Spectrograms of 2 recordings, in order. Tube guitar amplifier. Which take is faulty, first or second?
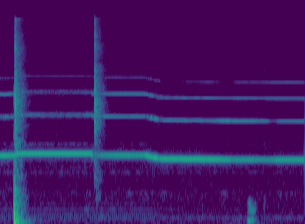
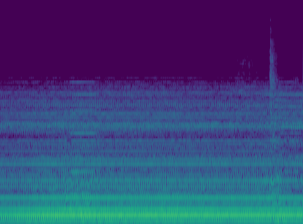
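first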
